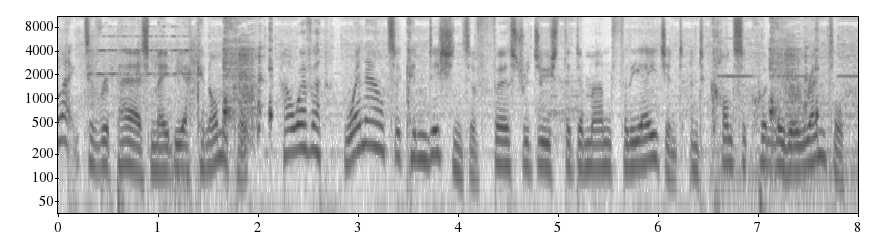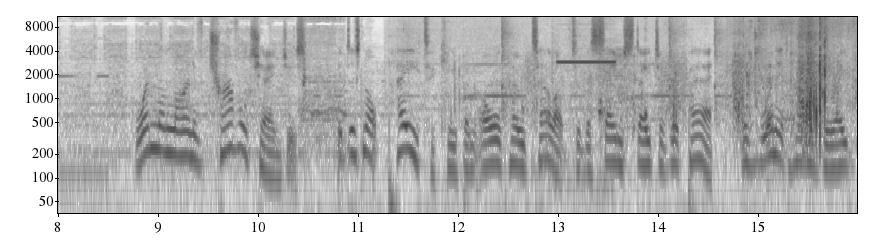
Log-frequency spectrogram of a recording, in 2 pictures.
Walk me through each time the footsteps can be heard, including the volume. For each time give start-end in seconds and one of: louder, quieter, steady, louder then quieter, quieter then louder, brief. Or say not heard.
11.8-15.9 louder.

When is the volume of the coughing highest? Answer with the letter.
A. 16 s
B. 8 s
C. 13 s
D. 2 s
D.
